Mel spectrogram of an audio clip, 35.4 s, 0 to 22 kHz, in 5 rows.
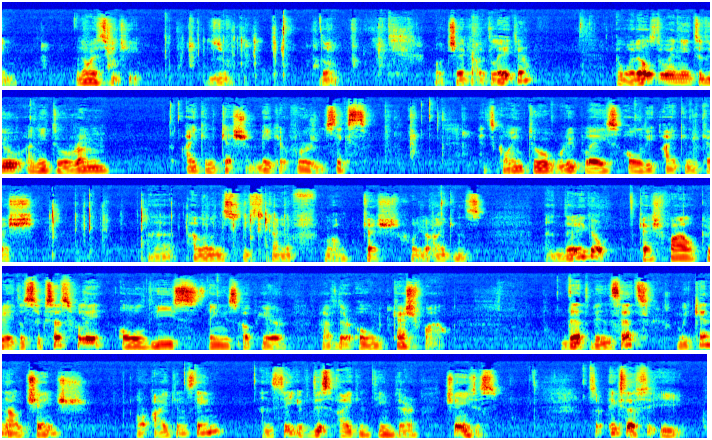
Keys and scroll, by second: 1.4-2.9 typing, 14.7-17.3 typing, 18.5 Return.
